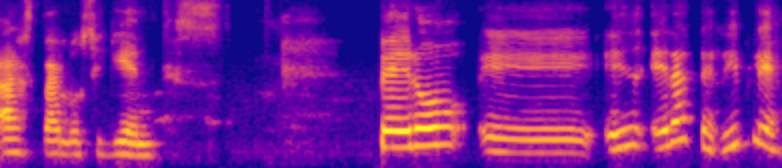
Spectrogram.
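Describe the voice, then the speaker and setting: A woman's fairly high voice with very wide pitch swings at a very slow pace, dry and close with no echo. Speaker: professor. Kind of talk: interview.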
